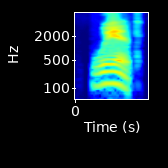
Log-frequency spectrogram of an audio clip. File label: "Whit", American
